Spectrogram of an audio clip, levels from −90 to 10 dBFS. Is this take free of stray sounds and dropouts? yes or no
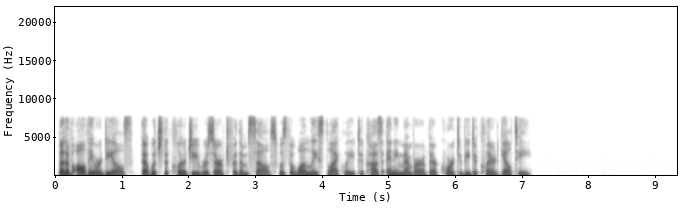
yes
